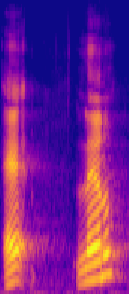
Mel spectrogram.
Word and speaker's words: Atlanta: and then you know depending on what side of town you're on you can pronounce the first t at lana or you can say elena a-l-a-n-n-a yeah i i'm cool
